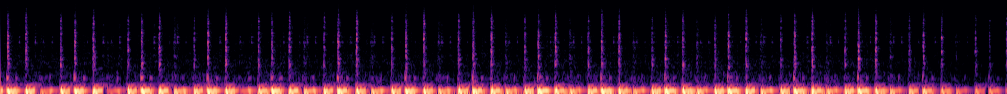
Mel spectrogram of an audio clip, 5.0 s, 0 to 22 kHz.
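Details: Harley-Davidson Fat Boy Evo 1340 V-twin, started after winter storage with a cleaned carburetor and jumper cables: deep, loping uneven potato-potato idle about three pulses a second, steady; healthy.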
